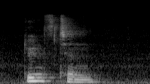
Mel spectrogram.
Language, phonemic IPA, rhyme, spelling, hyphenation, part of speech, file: German, /ˈdʏnstn̩/, -ʏnstn̩, dünsten, düns‧ten, verb, De-dünsten.ogg
- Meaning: 1. to steam, to braise, to stew 2. give off a smell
